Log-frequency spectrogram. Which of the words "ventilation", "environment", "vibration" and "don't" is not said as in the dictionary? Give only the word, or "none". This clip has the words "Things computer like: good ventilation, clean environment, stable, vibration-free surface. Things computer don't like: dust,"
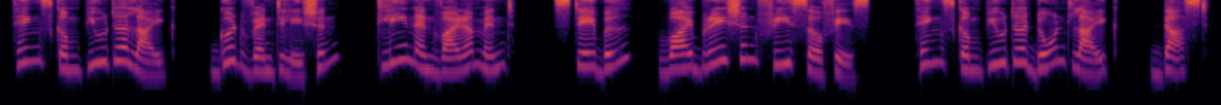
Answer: none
